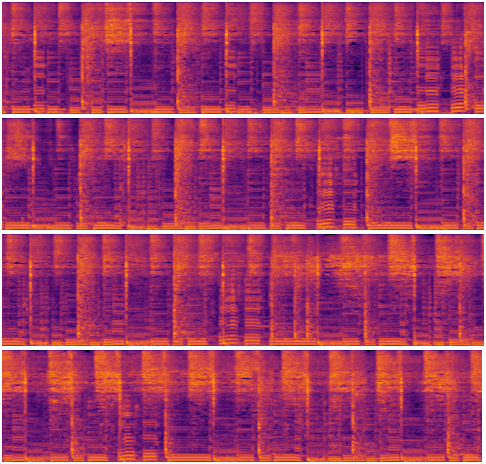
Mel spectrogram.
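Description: Fender American Professional II electric bass played fingerstyle, a continuous, rhythmic bass line of short plucked notes.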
